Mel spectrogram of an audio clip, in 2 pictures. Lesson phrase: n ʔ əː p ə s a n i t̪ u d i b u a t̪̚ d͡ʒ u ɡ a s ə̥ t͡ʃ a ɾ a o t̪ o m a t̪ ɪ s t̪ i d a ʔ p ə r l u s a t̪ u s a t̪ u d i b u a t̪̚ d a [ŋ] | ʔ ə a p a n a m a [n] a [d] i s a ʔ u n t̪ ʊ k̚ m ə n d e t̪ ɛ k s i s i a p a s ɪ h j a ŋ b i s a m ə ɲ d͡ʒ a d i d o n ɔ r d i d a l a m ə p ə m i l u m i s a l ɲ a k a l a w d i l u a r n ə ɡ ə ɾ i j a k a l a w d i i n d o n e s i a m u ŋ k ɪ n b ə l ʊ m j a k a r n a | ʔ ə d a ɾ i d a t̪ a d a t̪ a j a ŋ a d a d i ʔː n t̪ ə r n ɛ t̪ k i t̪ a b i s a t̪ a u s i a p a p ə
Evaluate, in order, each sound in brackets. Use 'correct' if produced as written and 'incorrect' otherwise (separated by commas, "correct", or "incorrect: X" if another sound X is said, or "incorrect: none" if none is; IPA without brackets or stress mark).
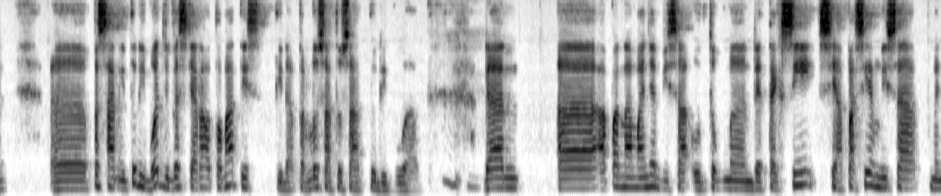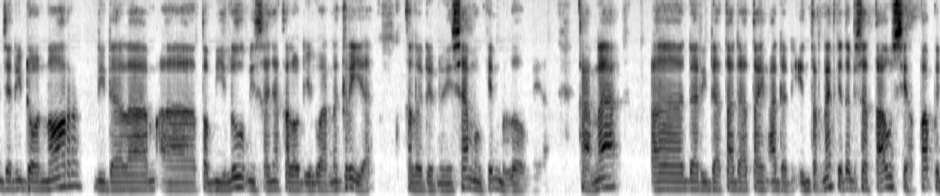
incorrect: n, incorrect: ɲ, incorrect: b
